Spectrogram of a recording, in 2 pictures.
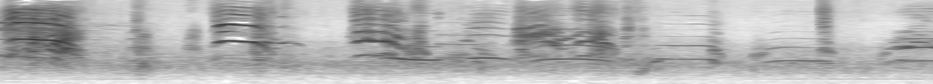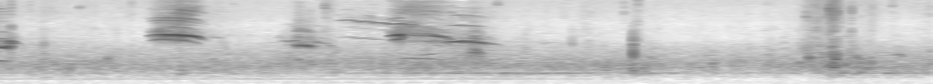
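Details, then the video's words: Seagulls at a beach by the ocean give harsh, squawking calls and thin mewing cries about once a second, several birds overlapping in a noisy chorus. "Best Beach and Seagull Sound"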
